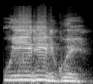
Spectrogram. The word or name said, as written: wirirwe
